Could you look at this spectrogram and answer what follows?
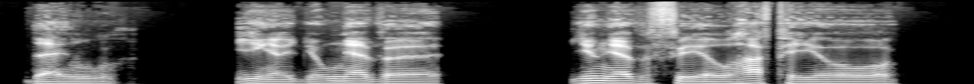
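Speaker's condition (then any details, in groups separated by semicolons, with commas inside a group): Spinal muscular atrophy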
